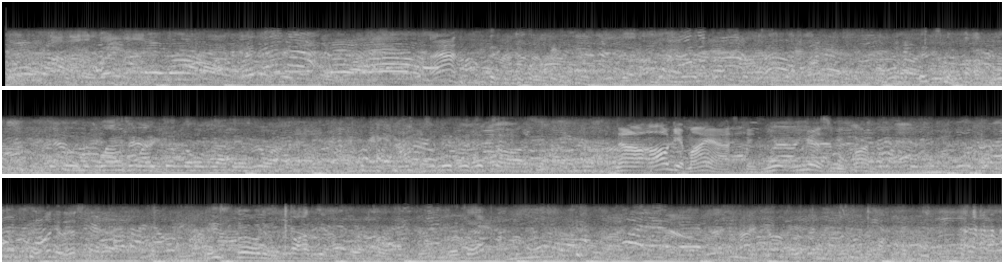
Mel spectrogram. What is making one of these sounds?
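A large crowd of men and women talks and chatters loudly outdoors.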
